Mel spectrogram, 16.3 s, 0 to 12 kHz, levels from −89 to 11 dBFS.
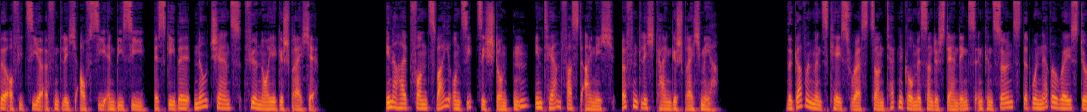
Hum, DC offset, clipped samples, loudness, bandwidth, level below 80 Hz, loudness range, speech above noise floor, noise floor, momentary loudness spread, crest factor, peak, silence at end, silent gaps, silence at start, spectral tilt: none; under 0.1%; under 0.1%; -21 LUFS; 12 kHz; -48 dBFS; 2 LU; over 70 dB; under -90 dBFS; 5 LU; 18 dB; -4 dBFS; 0 s; 4.97-5.67 s, 10.98-11.68 s; 0 s; -5.5 dB/octave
